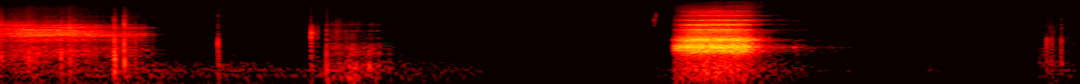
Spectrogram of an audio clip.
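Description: A long, loud exhale during a yoga forward fold in an Ashtanga class, a single breath released alone after a few faint clicks, with quiet afterward.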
